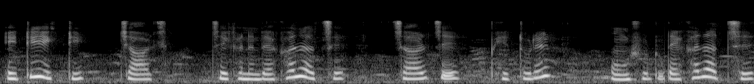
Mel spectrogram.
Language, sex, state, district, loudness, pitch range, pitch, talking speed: Bengali, female, West Bengal, Paschim Medinipur, -16 LUFS, 250-300 Hz, 265 Hz, 95 wpm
